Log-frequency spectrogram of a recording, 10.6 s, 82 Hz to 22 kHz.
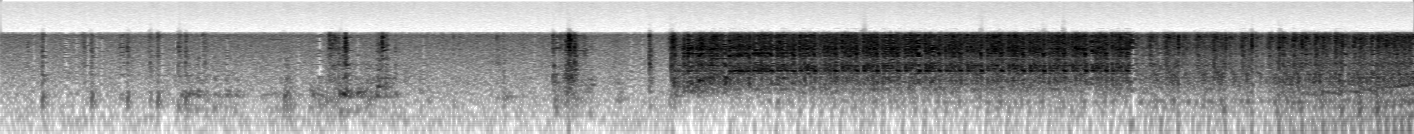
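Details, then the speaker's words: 1986 Lawn Chief 300 riding mower, 8hp Briggs and Stratton single, an auction buy run on gasoline before its carburetor is cleaned: after clatter and handling knocks it settles into a steady, even buzz of about three beats a second; runs fine, a promising motor. "what that sounds good so I'm going to take the carburetor off give that a hundred percent cleaning and see we're at I think this is going to be a good motor"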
